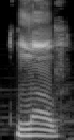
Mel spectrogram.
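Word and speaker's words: love: ठीक है, तो लास्ट में ई है और सेकंड में ओ है, तो ओ के साथ लास्ट में ई आता है तो ओ का उच्चारण हो जाता है अ, तो इसे पढ़ते हैं हम लोग लव। ठीक है, लोभ नहीं पढ़ना है।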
